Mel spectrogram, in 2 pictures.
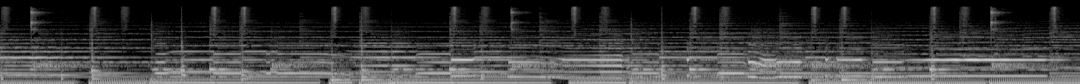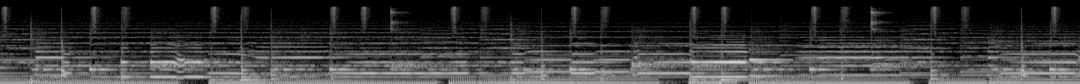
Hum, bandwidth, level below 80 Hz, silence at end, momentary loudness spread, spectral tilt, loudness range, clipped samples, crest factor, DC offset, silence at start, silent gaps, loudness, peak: none; 16 kHz; -30 dBFS; 0 s; 9 LU; -6 dB/octave; 4 LU; under 0.1%; 16 dB; under 0.1%; 0 s; none; -22 LUFS; -4 dBFS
